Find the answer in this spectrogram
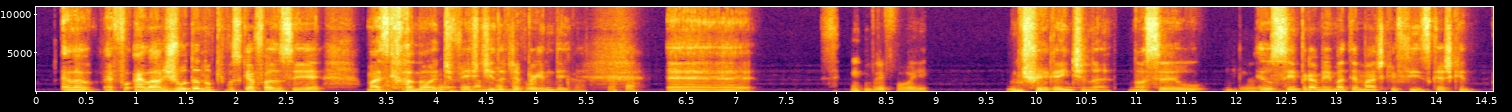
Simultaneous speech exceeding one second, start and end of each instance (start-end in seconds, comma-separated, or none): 3.4-5.4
